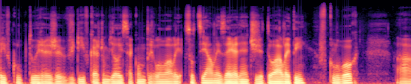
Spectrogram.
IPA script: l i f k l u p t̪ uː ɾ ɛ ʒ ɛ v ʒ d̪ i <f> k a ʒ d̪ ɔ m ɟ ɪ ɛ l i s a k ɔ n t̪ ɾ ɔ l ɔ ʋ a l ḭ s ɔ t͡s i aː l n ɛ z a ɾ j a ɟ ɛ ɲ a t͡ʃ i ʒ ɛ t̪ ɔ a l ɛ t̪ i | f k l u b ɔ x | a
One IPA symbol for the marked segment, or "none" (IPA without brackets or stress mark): f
